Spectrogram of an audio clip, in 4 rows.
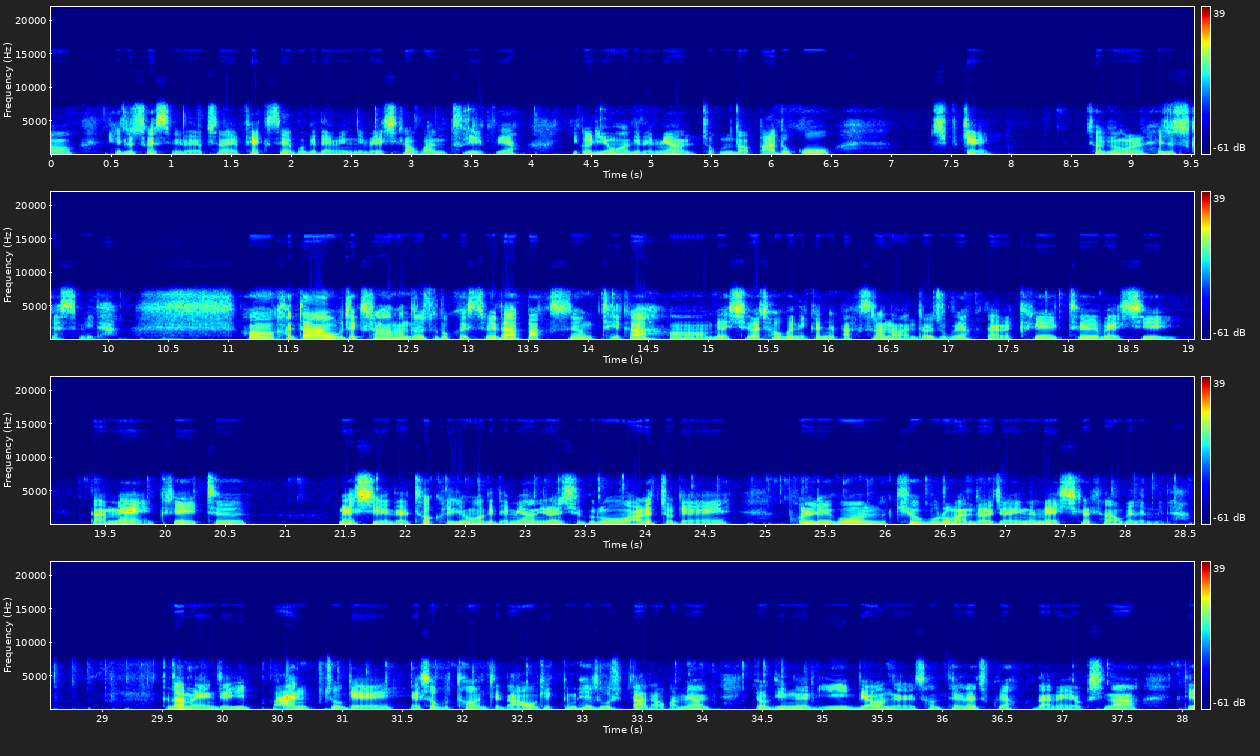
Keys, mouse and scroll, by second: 0.3 alt+click, 0.3 alt+right click, 0.5 alt+right click, 1.1 click, 1.2 alt+right click, 2.6 click, 2.7 alt+right click, 3.2 click, 3.9-4.5 drag, 6.1 click, 11.2 click, 13.4 click, 14.0 click, 17.7 click, 19.7 click, 21.5 click, 22.2 alt+right click, 23.1 alt+click, 23.3 alt+right click, 23.7 alt+middle click, 24.0 alt+click, 24.3 alt+middle click, 24.8 alt+click, 25.0 alt+right click, 25.2 alt+middle click, 25.5 4, 26.0 alt+click, 26.4 alt+right click, 26.5 alt+middle click, 26.5 4, 27.8 alt+4, 27.8 alt+right click, 27.8 alt+click, 28.1 alt+middle click, 28.3 alt+scroll down 1, 28.5 alt+right click, 28.5 alt+click, 28.5 4, 28.8 alt+middle click, 29.1 alt+click, 29.3 alt+right click, 29.8 5, 30.4 6, 30.9 alt+middle click, 31.2 alt+right click, 31.7-32.0 alt+middle drag, 32.1-32.4 alt+right drag, 32.6 alt+middle click, 33.7 alt+click, 34.2 alt+right click, 34.6 alt+middle click, 36.9-37.7 typing, 37.2 ctrl+click, 37.3 alt+middle click, 37.3 alt+right click.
